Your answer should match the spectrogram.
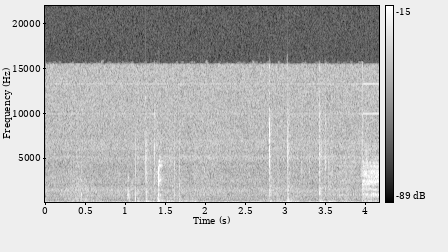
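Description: Keys clicking on a computer keyboard while text is typed into video editing software, a few scattered taps and short bursts close by over a steady room hum.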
